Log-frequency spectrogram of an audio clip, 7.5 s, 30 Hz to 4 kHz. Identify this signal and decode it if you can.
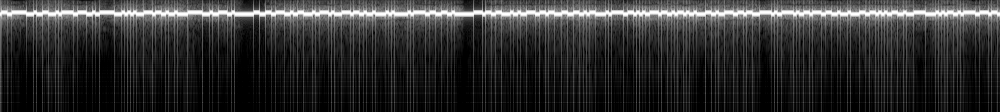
RTTY, about 45.45 baud. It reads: TWENTY 5-INCH /38 CALIBER DUAL PURPOSE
